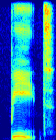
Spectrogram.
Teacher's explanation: Now try a voiced sound like b in beat. You should feel your vocal cords vibrating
